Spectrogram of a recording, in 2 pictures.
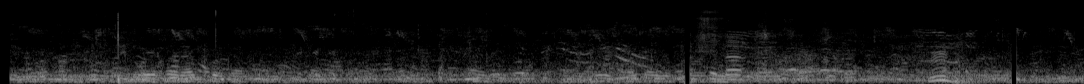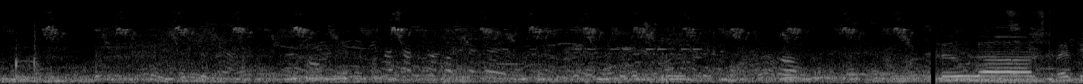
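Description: A large crowd of men and women talks and calls out all around, close by, outdoors.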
